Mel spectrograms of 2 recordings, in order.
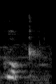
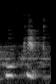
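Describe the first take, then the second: First: The ending is a faint, barely heard sound. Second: The ending is an added separate syllable. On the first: The speaker calls it right. "voiceless, nggak gitu kedengeran" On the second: The speaker calls it wrong. "bukan cook it"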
